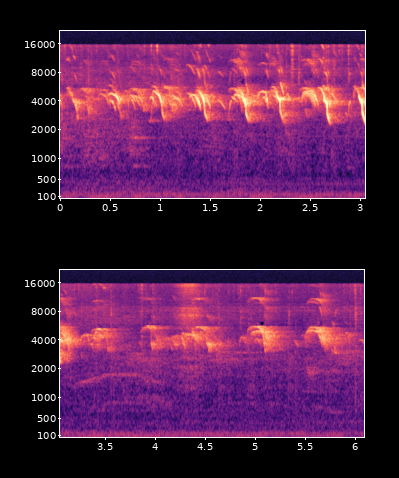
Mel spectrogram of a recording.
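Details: Coloured budgerigar chicks calling: a clear series of loud, high chirps sliding downward, roughly three a second and peaking midway, then fading into softer scattered chirps.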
